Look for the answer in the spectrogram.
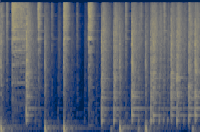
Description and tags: funk acoustic drum loops
drum, loops, acoustic, funk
